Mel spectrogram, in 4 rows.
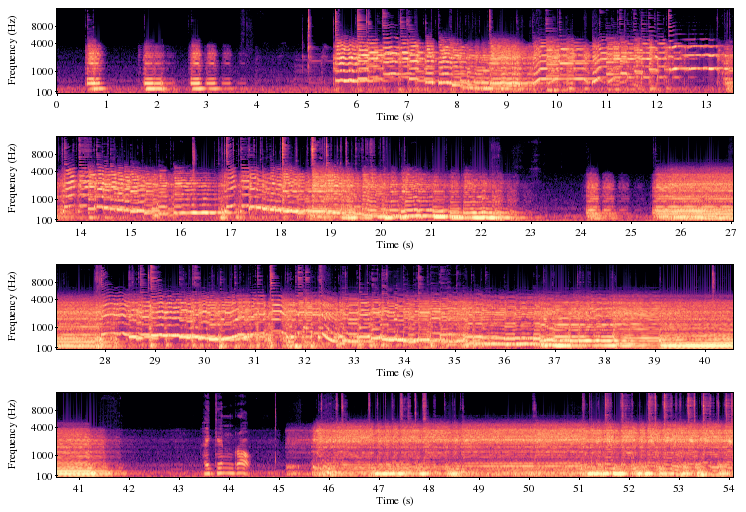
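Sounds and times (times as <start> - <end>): electric guitar lead phrase: 5.5 - 22.8, 24.1 - 41.8, 45.2 - 54.0.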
